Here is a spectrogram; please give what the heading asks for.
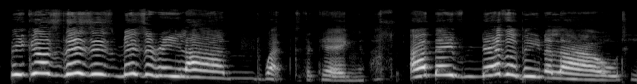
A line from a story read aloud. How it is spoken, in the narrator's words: he sobbed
